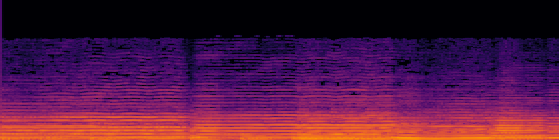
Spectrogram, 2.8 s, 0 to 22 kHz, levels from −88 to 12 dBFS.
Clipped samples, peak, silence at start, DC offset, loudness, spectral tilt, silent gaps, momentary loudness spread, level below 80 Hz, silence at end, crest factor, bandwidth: under 0.1%; -2 dBFS; 0 s; 0.7%; -16 LUFS; -4.5 dB/octave; none; 4 LU; -52 dBFS; 0 s; 14 dB; 15 kHz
